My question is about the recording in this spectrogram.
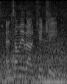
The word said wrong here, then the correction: Tunche: It's a, since the name is in Spanish, it's pronounced Tunche, but we don't mind.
